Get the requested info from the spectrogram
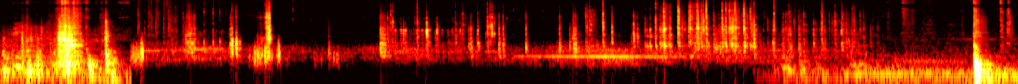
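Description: Scattered clicks, taps and knocks of parts being handled, with one sharp knock near the end.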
